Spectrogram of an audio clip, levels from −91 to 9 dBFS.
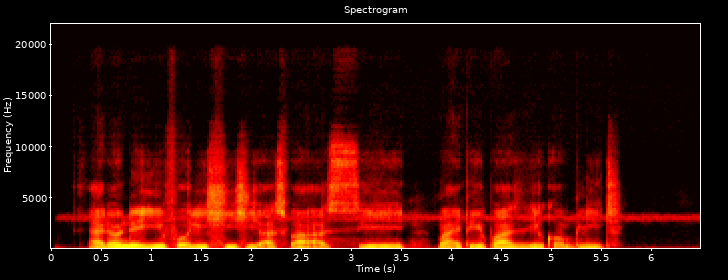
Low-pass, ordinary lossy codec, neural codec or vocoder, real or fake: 19.8 kHz; none; codec, 44.1 kHz, 7.8 kbps, DAC; fake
